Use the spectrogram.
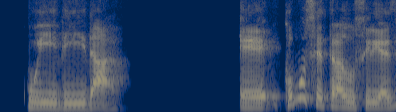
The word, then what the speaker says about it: quididad: einai es la quididad así se escribe q u i cui di de Dad quididad eh Cómo se traduciría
